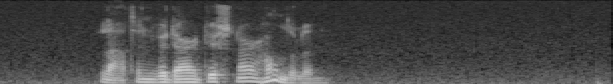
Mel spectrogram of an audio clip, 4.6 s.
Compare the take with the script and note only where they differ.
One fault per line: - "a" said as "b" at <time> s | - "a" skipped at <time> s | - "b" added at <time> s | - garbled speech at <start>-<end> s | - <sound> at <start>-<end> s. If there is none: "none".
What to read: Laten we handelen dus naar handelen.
- "handelen" said as "daar" at 1.3 s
